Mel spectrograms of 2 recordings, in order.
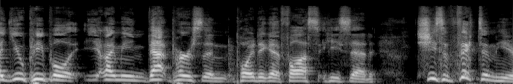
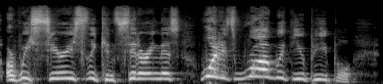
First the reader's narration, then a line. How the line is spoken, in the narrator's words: he yelled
